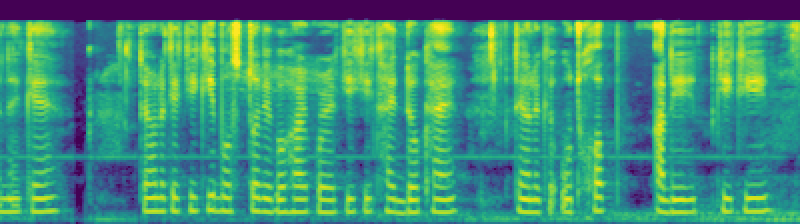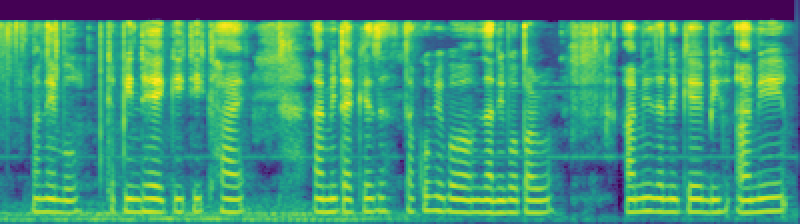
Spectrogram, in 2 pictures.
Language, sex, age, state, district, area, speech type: Assamese, female, 30-45, Assam, Nagaon, rural, spontaneous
